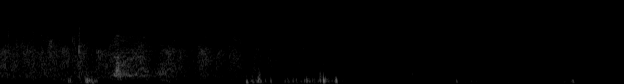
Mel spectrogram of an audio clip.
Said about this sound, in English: Come on, if you're going to clap, don't mess around.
